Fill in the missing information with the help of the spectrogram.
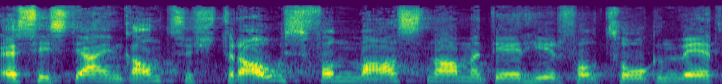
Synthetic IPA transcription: ʔɛsɪstjaːaɪnɡɑnt͡səʃtʁaʊsfɔnmaːsnaːmənd̥eːɾɦiːɾfɔlt͡soːɡən̩veːd

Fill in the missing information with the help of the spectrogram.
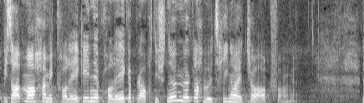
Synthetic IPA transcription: pːisɑpmɑχːəmɪt̪̚kʰoleːɡɪnːəkʰoleːɡəpɾɑkt̪iʃnʏmːøɡlɪχʋɵlsχinohɛt̪ʃoɑːkfɑ̰ŋːə̰

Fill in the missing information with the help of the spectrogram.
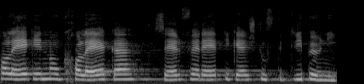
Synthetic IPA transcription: oleːɡɪnːəʊntkʰχoleːɡ̥ə | seːɾfɛɾɛːtiɡɛʃtufd̪ətribyni

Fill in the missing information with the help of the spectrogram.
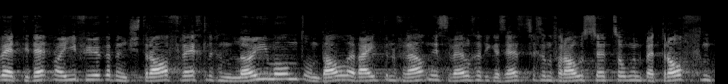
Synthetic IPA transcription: vɛt̚d̥idɛtmaiːfyːɡədeːnʃtɾaːfɾɛxtlɪçənlœʏmʊndʊndɑlːəvaɪtəɾənfɛɾhɛltnɪsvɛlçədiːɡəzɛt͡slɪçənfoɾaʊsːɛt͡sʊŋənbet̪ɾɔfən̩

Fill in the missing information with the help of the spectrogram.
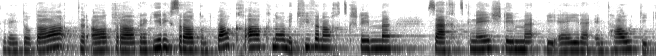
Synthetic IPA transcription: tɪːɾhɛɪt̪od̪ɑːd̥əɾʔɑːt̪ɾɑːkɾɛɡiəɾɪksɾɑːt̪ʊnt̪pɑkχɑːknɔːmɪt̪fyfənɑχt͡skʃtɪmːə | sæχt͡sknɛɪʃtɪmːəb̥iʔɛɪɾəʔɛnthɑwtik

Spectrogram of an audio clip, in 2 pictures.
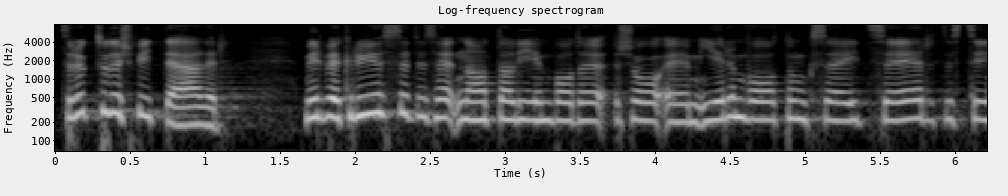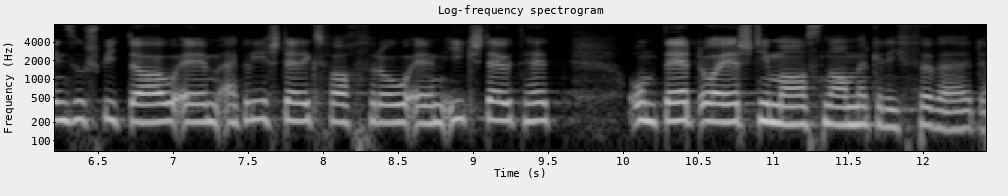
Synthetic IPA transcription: t͡sɾʉk̚t͡sudəʃpitɛːləɾ | mɪːɾbɛɡɾyəsədɑshɛtnɑtɑliɪmbɔdəʃoʔɛmɪɾəmvoːtʊmksɛɪtseːɾd̥ɑst͡sɪns̬uʃpitɑːlɛmʔə̰ɡ̥liːχʃtɛliksfɑχfɾowɛmʔiːkʃtɛlthɛt | ʊnt̚dɛɾtoːɛːrʃtimɑːsnɑːməæɾɡɾɪfəvæːd̥ə

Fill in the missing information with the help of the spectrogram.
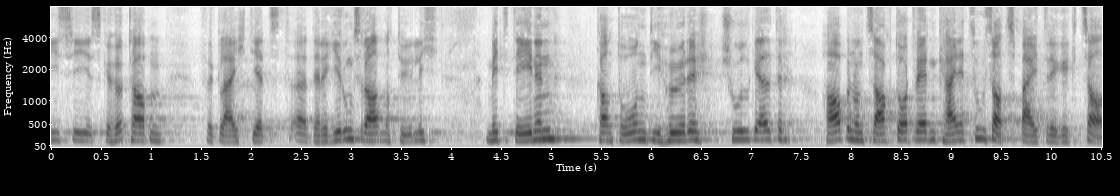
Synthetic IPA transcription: viːziːɛsɡ̥əɦøːɐthaːbn̩ | fɛɐɡlaɪçtjɛt͡stdeːɾʁɛɡiːɾʊŋsʁaːtnatʰyːɐlɪç | mɪtd̥eːnənkʰantʰoːnəndiːɦøːəɾəʃuːlɡɛldə | haːbənʊntz̥aːk̚t̚d̥ɔtvɛːɐdn̩kʰaɪnət͡suːzɑt͡sb̥aɪtʁ̥ɛːɡəɡət͡saːlt

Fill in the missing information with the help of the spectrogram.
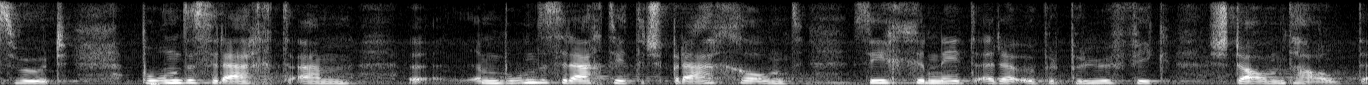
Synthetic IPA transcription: svʏdb̥ʊndəsɾæχtɛm | əmbʊndəsɾæχtʋɪːtəʃpɾæχəʊndsɪχəɾnɪdəɾəʔʏb̥əɾpryəfik | ʃtɑndhɑltːə

